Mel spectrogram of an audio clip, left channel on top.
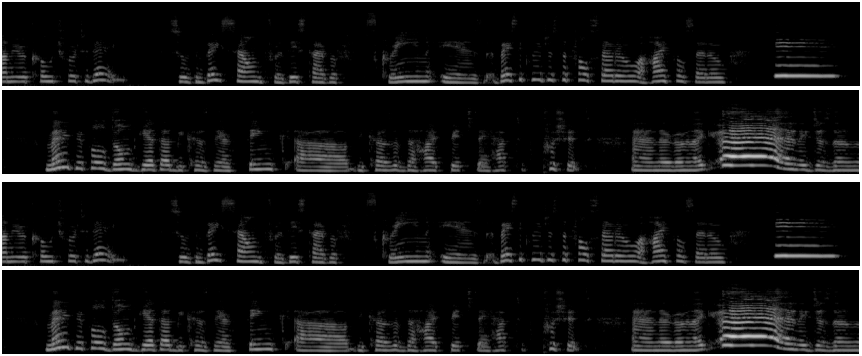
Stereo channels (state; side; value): identical; both; correlation 1.00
